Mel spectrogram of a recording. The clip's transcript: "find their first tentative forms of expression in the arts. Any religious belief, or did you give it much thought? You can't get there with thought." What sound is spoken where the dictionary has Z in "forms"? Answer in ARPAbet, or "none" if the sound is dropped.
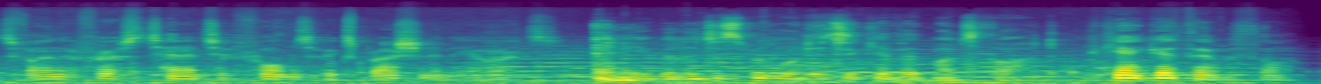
Z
